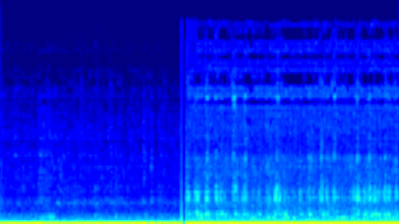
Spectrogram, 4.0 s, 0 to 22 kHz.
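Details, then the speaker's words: H22 Prelude engine swapped into 1990-93 Honda Accord, after throttle cable reset; previously bouncing 1100-1300 rpm, now deep, steady idle around 800-900 rpm with no hunting or surging. "what a difference from 24 hours ago this thing is now idling much more lower"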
